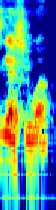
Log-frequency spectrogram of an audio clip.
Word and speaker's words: Yeshua: And the proper pronunciation of his name is Yeshua.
